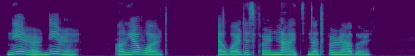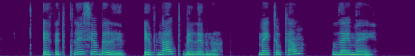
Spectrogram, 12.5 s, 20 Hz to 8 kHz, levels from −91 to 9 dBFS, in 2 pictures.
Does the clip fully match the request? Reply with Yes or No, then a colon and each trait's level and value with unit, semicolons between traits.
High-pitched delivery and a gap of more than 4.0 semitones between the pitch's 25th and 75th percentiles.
No: high, 245 Hz; average, 3.5 semitones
